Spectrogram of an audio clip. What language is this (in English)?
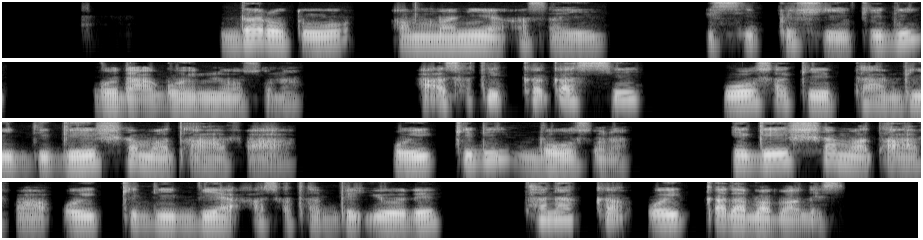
Wolaytta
